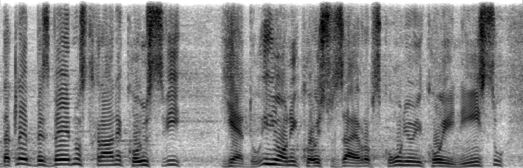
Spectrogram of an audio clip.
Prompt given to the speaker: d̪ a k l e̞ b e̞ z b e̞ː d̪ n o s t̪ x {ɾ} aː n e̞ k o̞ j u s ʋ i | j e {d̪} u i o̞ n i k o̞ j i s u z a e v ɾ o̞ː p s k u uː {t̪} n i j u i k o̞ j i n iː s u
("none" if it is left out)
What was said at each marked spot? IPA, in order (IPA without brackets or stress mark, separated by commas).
ɾ, d̪, none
